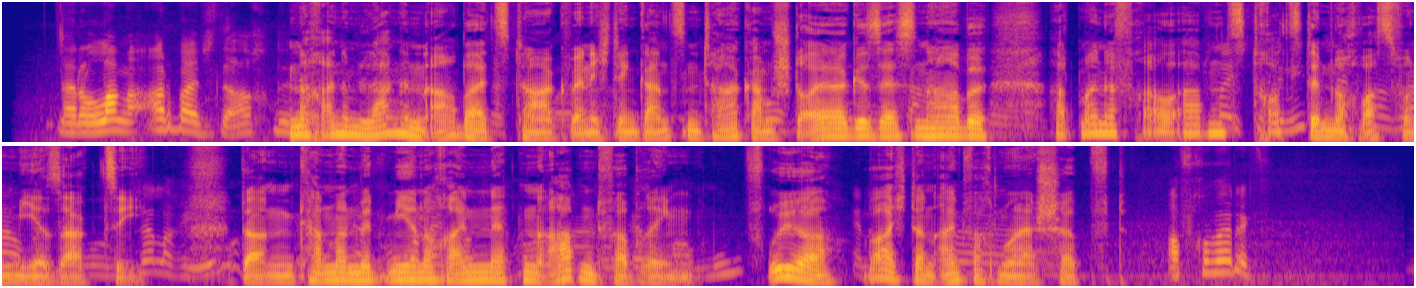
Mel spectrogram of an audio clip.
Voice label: voiceover; newholland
